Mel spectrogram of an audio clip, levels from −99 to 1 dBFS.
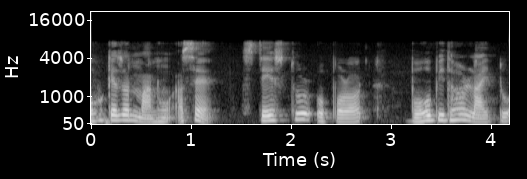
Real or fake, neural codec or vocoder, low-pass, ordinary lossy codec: real; none; 7.2 kHz; none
